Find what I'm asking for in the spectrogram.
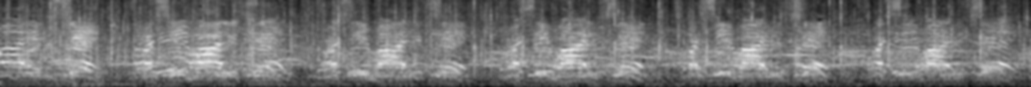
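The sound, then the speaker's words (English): A large crowd chanting thanks to Alexei Navalny at the Russian opposition leader's funeral on the outskirts of Moscow: many voices repeat a rhythmic chant in steady loud waves, with cheering mixed in. “That's the sound of crowds chanting, "Thank you, Alexei," paying tribute to Vladimir Putin's fiercest internal critic, who died in an Arctic prison last month”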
